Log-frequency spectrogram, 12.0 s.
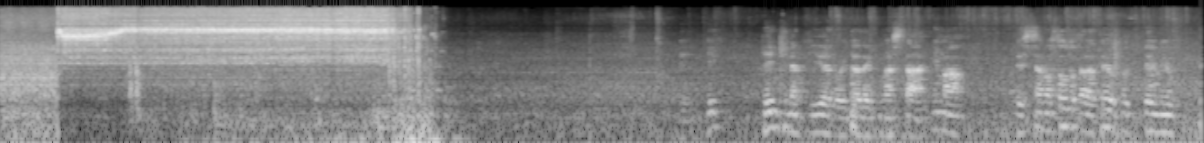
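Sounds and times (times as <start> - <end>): loud steady hiss: 0.6 - 4.0.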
